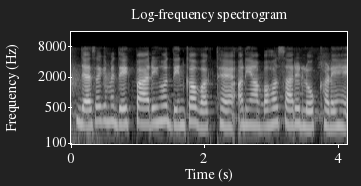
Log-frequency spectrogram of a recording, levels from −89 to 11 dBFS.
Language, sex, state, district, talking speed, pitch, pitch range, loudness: Hindi, female, Bihar, Katihar, 305 wpm, 230 Hz, 220-255 Hz, -18 LUFS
